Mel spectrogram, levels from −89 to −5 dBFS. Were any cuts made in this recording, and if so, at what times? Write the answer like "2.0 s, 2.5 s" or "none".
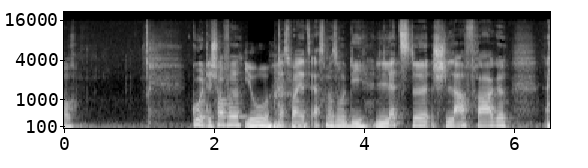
none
